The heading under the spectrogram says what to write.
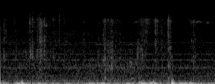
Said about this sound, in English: Beth's horses are in the field on the next field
